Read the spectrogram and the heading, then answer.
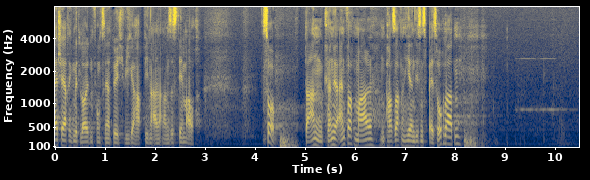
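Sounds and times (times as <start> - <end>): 
speech: 0.0 - 3.2, 4.2 - 8.6
low hum: 0.0 - 10.4
electronic notification beep: 9.2 - 10.3.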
